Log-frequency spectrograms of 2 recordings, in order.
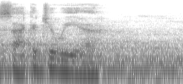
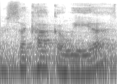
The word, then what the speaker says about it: Sacagawea: member of the expedition we have a model of Sacagawea or Sakakawea depending on your pronunciation going to be seeing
